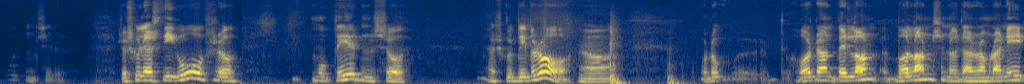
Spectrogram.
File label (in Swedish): St Tuna, dialekter; Svenska sagor; DAL; Folkminnen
